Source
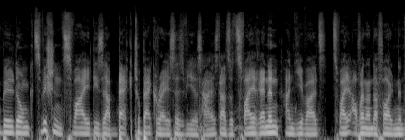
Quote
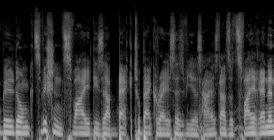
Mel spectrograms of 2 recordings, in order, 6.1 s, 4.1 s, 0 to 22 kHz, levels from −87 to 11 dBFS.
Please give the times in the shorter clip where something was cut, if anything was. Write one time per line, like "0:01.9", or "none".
none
